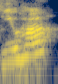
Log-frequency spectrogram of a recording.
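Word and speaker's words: Yuhua: you ha ha Misaki no it's but is why you hua but it's pronounced you ha you ha ok I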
